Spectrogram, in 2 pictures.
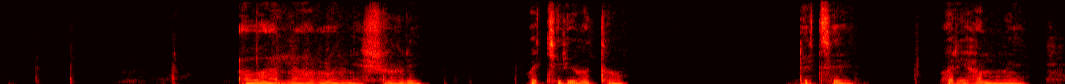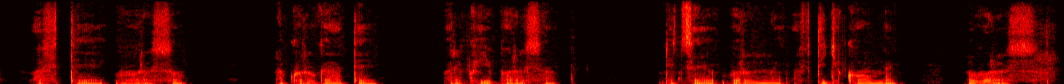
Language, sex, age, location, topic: Kinyarwanda, male, 18-24, Huye, health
